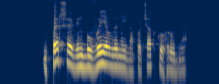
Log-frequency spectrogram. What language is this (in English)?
Ukrainian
